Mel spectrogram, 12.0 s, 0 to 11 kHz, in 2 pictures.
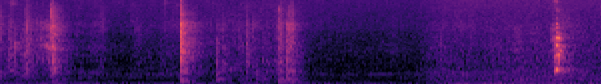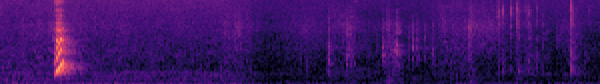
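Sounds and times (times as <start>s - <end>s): dog-like yips: 5.5s - 5.8s, 6.5s - 6.8s.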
